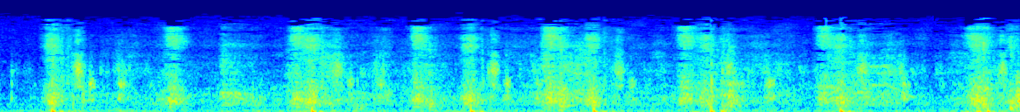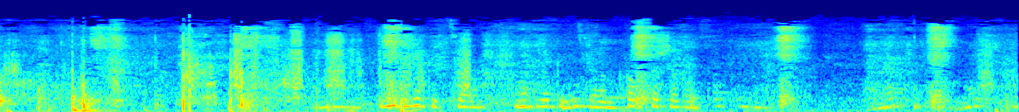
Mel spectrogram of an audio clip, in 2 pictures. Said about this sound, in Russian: И вот начинаем дышать носом. Глазки закрыты. Пробуем.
